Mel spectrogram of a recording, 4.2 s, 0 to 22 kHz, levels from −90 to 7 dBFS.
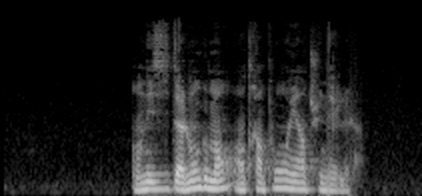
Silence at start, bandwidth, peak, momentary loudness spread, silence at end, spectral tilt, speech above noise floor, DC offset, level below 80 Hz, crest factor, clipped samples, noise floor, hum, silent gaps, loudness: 1.3 s; 12.5 kHz; -4 dBFS; 12 LU; 0.75 s; -8 dB/octave; 50 dB; under 0.1%; -56 dBFS; 18 dB; under 0.1%; -69 dBFS; none; none; -20 LUFS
